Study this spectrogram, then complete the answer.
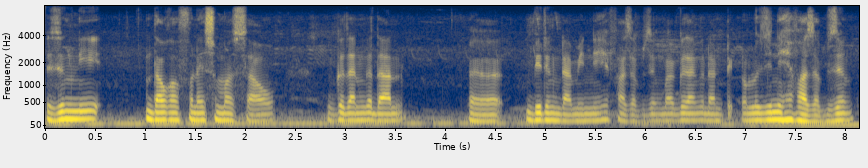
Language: Bodo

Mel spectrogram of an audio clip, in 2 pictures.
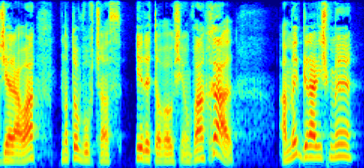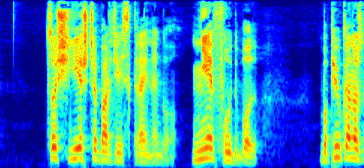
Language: Polish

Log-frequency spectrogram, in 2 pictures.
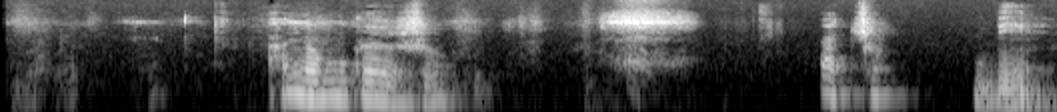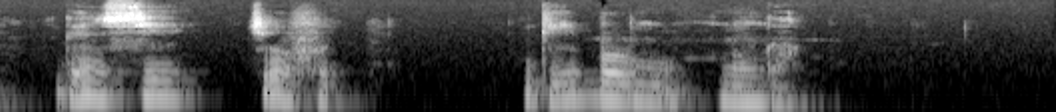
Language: Medumba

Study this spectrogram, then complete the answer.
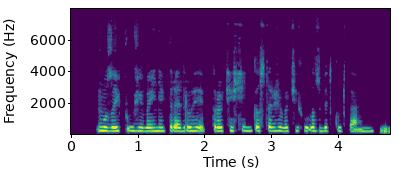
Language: Czech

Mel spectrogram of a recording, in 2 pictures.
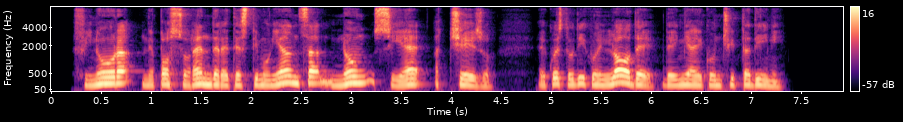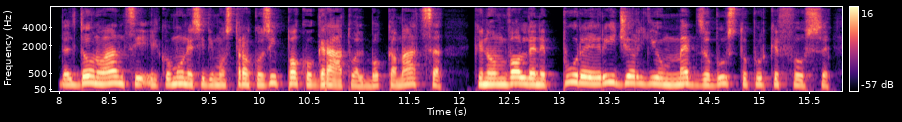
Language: Italian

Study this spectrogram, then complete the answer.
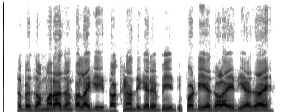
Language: Odia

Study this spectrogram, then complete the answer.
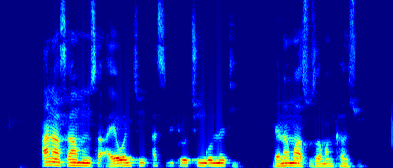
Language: Hausa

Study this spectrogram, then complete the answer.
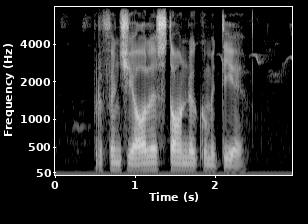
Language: Afrikaans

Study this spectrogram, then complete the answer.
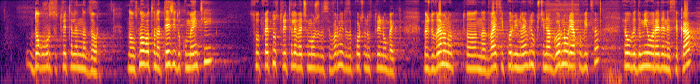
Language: Bulgarian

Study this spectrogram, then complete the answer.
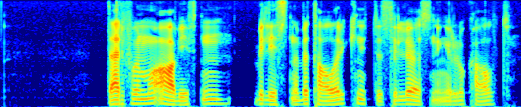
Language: Norwegian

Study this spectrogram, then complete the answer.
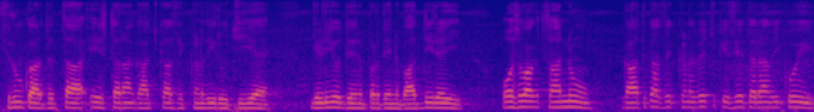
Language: Punjabi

